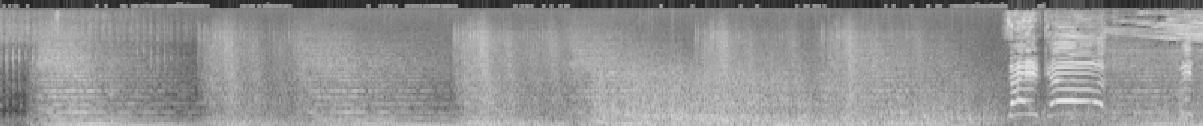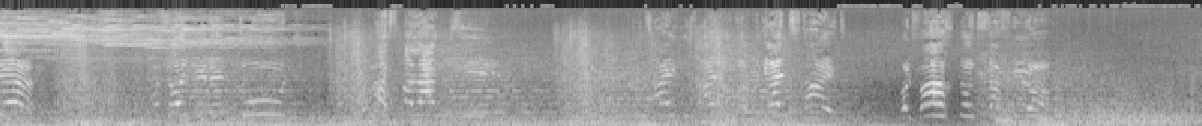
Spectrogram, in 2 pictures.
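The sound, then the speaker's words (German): Radio drama storm effect of rumbling thunder: a heavy, continuous low roar with swelling bursts runs throughout, with voices heard over it. “Es kommt Sturm auf! Wir müssen uns vorbereiten!”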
